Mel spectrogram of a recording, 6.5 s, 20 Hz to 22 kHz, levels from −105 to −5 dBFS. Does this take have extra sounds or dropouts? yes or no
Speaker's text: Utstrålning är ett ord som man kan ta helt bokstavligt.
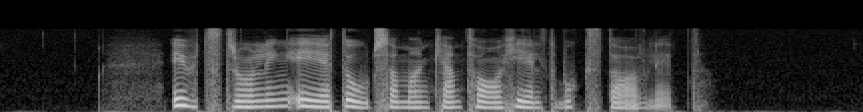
no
